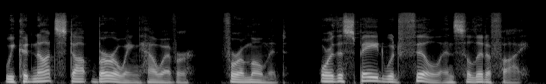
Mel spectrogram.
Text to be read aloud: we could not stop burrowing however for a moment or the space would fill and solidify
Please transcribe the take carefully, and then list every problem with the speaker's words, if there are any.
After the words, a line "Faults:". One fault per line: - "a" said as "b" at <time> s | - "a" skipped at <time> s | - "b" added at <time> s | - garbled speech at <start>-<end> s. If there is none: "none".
we could not stop burrowing however for a moment or the spade would fill and solidify
Faults:
- "space" said as "spade" at 3.4 s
